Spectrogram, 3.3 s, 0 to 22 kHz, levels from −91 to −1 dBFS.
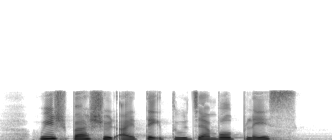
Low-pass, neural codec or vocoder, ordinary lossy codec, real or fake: none; none; none; real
